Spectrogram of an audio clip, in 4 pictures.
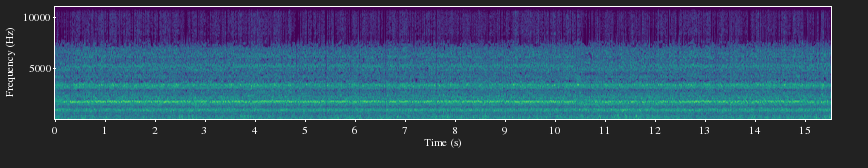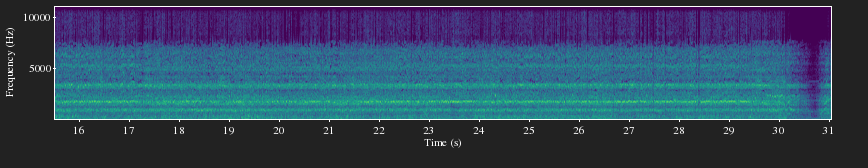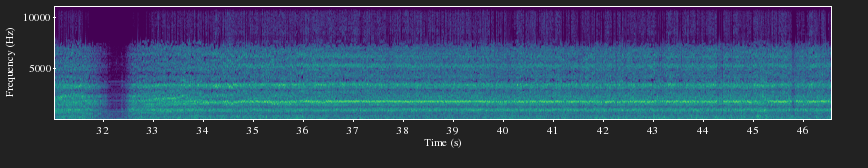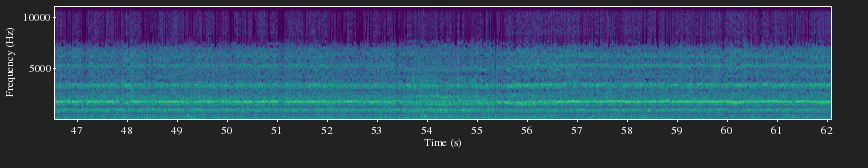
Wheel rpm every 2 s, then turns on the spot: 230, 230, 230, 230, 230, 230, 230, 230, 230, 230, 230, 230, 230, 230, 230, 110, 120, 220, 230, 230, 230, 230, 230, 230, 230, 230, 230, 220, 220, 230, 230.
none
